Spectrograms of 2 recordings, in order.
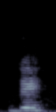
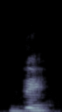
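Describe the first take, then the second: The two takes are said the same way.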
